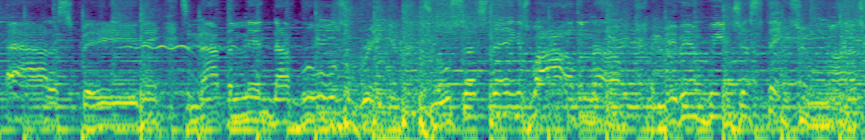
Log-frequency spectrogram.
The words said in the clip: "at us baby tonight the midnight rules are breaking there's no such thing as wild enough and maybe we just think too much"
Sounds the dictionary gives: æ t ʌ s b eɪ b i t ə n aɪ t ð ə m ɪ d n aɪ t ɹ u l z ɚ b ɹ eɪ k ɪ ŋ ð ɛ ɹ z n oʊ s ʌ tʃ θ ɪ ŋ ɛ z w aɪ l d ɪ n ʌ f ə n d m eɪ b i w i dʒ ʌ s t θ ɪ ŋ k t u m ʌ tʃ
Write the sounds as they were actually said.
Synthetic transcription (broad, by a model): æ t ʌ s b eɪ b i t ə n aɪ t ð ə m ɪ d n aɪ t ɹ u l z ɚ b ɹ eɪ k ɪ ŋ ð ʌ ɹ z n oʊ s ʌ tʃ θ ɪ ŋ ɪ z w aɪ l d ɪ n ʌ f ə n m eɪ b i w i dʒ ʌ s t θ ɪ ŋ k t u m ʌ tʃ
